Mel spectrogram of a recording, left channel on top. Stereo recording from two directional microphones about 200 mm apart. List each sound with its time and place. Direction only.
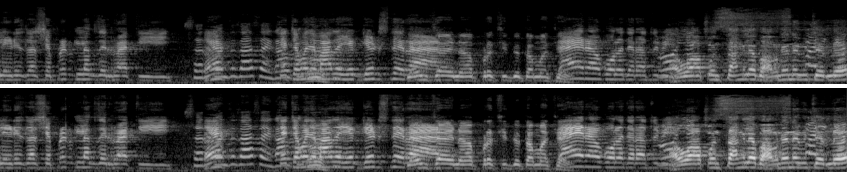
0.0 s speech: 5° left (ahead or behind)
4.5 s a man's voice: 10° right (ahead or behind)
5.8 s speech: 5° left (ahead or behind)
6.8 s speech: 25° right (ahead or behind)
